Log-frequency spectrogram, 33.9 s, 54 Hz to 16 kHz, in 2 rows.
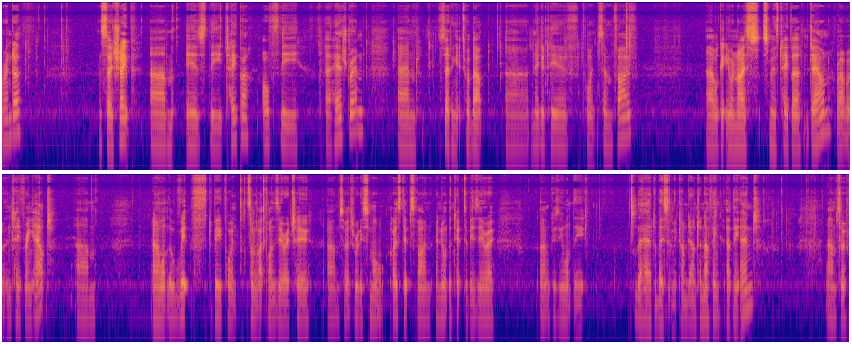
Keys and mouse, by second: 0.0 Escape, 4.4 click, 5.2 click, 10.9 BackSpace, 11.1 BackSpace, 18.9-29.5 drag.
